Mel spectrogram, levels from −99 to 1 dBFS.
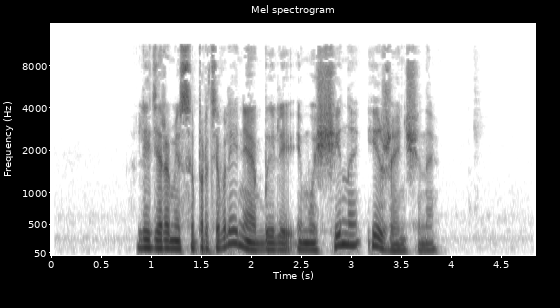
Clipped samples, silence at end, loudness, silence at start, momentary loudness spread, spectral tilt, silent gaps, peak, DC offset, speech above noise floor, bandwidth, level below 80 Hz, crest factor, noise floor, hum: under 0.1%; 0.95 s; -25 LUFS; 0.85 s; 9 LU; -6 dB/octave; none; -8 dBFS; under 0.1%; 53 dB; 11.5 kHz; -42 dBFS; 18 dB; -77 dBFS; none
